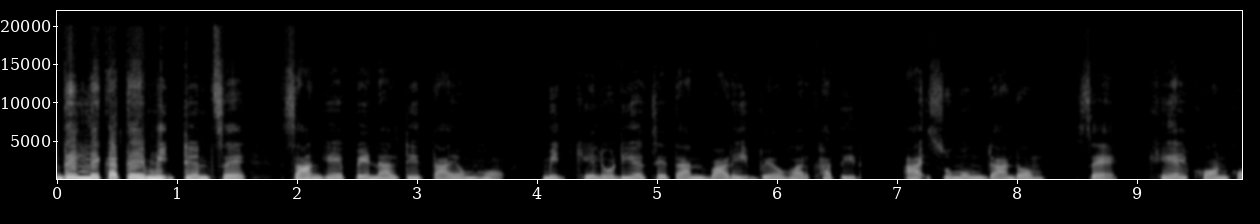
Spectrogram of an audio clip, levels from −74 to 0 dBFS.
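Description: From 0.07 to 1.08 s the microphone input gain was likely set too high, so the loudest peaks ran into the converter's ceiling, up to about 7 dB over it. This microphone overload flattens the tops of the waveform in roughly a tenth of the samples, giving the louder syllables a harsh, crackly, gritty edge. A second, shorter overload at 1.99 to 2.08 s likely had the same cause. It pushes only about 2 dB past the limit, clips around one percent of samples, and adds a brief rasp.

The call software likely reacted to this by lowering the device's input volume in steps. These microphone volume step-downs come at 0.08 s (about 2 dB), at 1.08 s, right as the first overload ends (about 7 dB), and at 2.1 s, just after the second (about 5 dB). Each is heard as a sudden drop in level that takes the voice and the background down together, with no gradual fade.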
